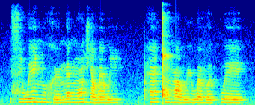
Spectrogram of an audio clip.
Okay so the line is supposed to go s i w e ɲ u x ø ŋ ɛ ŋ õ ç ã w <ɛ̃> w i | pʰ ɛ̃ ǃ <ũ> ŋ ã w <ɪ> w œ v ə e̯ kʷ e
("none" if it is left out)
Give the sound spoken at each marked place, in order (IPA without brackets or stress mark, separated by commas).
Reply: ɛ̃, ũ, y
